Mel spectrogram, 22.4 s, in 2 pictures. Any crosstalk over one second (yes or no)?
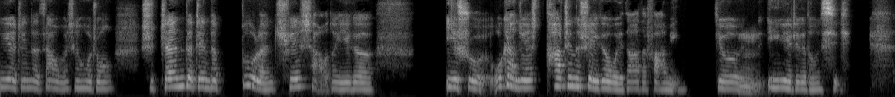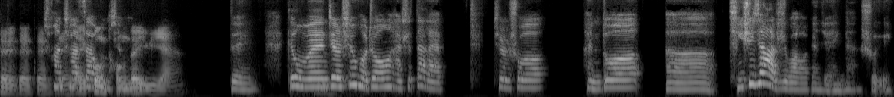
yes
